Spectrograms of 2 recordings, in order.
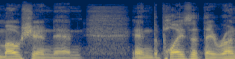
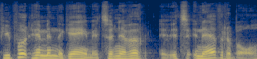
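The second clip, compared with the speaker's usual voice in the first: put-on tentative, pitched-up English accent; 5 semitones higher than usual. Quoting how Aiden Dirty talked about Ernest Jones: imitating Aiden Dirty's English accent. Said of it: "I'm trying to do my English accent".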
